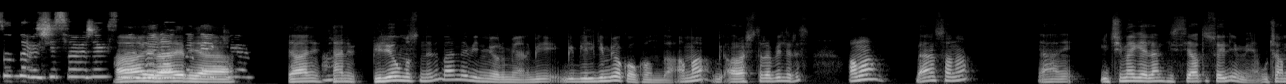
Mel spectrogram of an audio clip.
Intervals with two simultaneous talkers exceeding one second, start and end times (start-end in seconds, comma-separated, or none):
1.1-2.4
